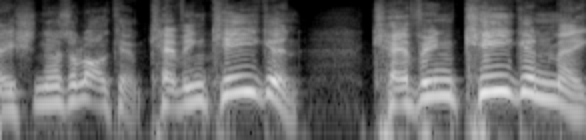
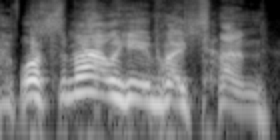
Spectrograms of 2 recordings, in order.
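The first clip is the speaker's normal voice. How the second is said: high, loud words bursting through laughter; laughing disbelief; 5 semitones higher, 6 dB louder than usual. Real, not acted. Streamer laughing at a gross chat comment, loud and high.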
